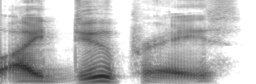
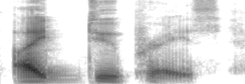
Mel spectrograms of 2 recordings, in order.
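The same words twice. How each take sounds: First: "do" drawn out and leaned on; stress on DO. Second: Said in the usual way. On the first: Acted. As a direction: insist on "do", contradicting the other person. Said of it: "the use of do, uh, is emphatic". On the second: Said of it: "doesn't always, uh, mean emphatic".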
